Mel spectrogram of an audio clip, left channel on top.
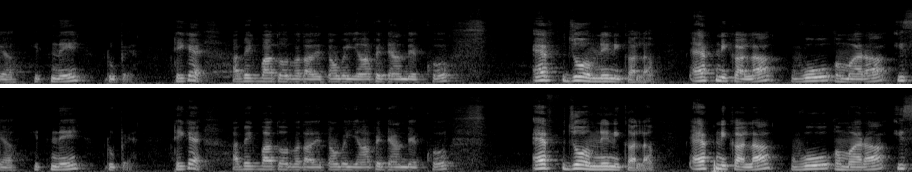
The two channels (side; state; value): both; normal; correlation 0.31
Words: इतने रुपए, ठीक है। अब एक बात और बता देता हूं भाई, यहाँ पे ध्यान देखो, एफ जो हमने निकाला, एफ निकाला वो हमारा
